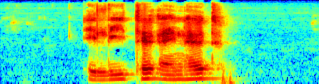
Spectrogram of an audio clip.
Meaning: elite unit (e.g. of a military)
- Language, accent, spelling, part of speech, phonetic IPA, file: German, Austria, Eliteeinheit, noun, [eˈliːtəˌʔaɪ̯nhaɪ̯t], De-at-Eliteeinheit.ogg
